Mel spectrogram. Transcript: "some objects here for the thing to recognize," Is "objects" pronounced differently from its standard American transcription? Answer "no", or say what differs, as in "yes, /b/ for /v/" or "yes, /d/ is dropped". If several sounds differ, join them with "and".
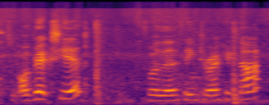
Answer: no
